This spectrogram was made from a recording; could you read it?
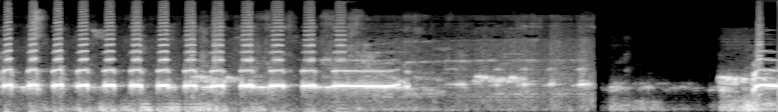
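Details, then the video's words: Zebra dove (perkutut) lure for trapping birds: a brisk run of about fourteen crisp, whistled coo notes, then one long held tone, scattered softer sounds, and a loud note with a thump at the end. "Pancingan Perkutut FULL,perkutut Bangkok,Pikat perkutut,perkutut lokal gacor"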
